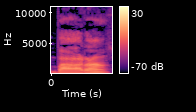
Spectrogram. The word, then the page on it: baarañ: apatani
